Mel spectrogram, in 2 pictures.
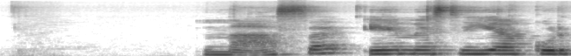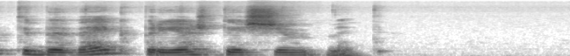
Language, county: Lithuanian, Klaipėda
